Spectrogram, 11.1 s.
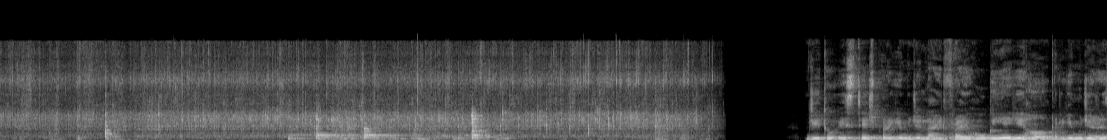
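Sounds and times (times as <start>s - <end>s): food sizzling in oil: 0.0s - 7.3s
wooden spatula knocking pan: 2.9s - 5.1s.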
